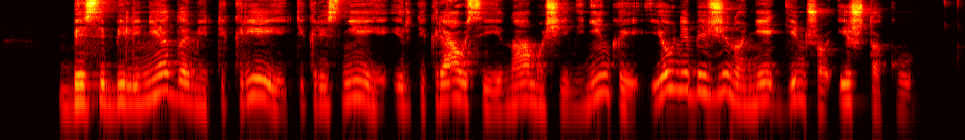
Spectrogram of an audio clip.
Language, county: Lithuanian, Vilnius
